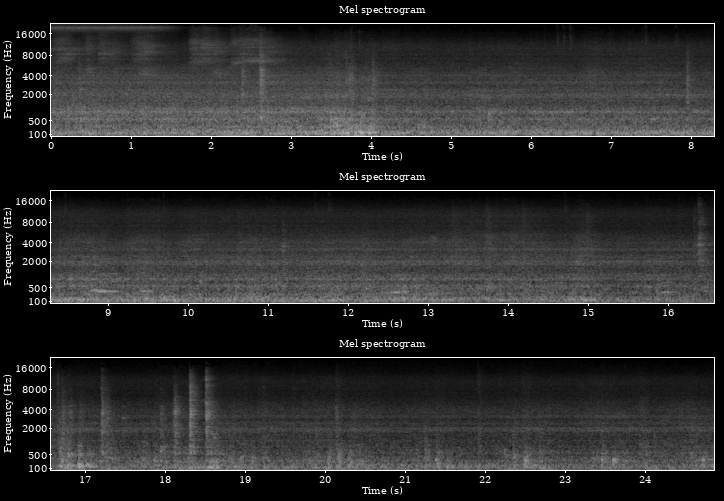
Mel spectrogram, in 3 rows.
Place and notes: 新北市汐止區, Taiwan - Inside the train compartment
Inside the train compartment, Train compartment connecting channel, Zoom H2n MS+XY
